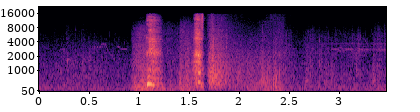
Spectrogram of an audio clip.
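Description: Footsteps thud and scrape on rock.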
